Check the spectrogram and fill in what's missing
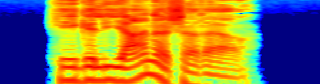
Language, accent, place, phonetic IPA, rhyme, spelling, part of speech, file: German, Germany, Berlin, [heːɡəˈli̯aːnɪʃəʁɐ], -aːnɪʃəʁɐ, hegelianischerer, adjective, De-hegelianischerer.ogg
- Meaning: inflection of hegelianisch: 1. strong/mixed nominative masculine singular comparative degree 2. strong genitive/dative feminine singular comparative degree 3. strong genitive plural comparative degree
